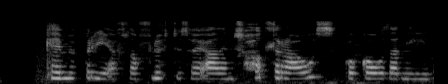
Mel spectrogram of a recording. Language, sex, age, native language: Icelandic, female, 11, Icelandic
